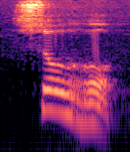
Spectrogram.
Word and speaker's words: sorro: Sorro, zorro, entre parênteses, ver guaraxaim, adjetivo, em sentido figurado, manhoso, dissimulado, astuto, matreiro. Abre um colchete. Sorro corresponde à pronúncia do espanhol zorro, com Z.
